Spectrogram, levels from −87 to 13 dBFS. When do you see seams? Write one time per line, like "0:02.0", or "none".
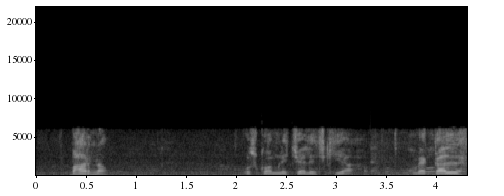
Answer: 0:03.3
